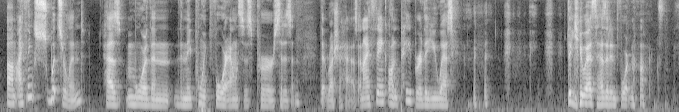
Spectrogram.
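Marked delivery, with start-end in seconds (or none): 8.5-13.4 words breaking into laughter while speaking. Explaining gold reserves on paper, laughing while talking. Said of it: "I can't stop laughing".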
